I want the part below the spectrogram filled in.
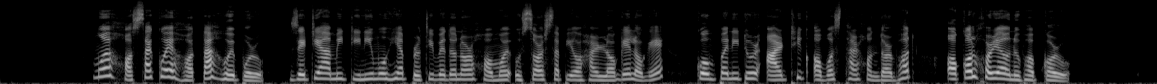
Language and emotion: Assamese, angry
